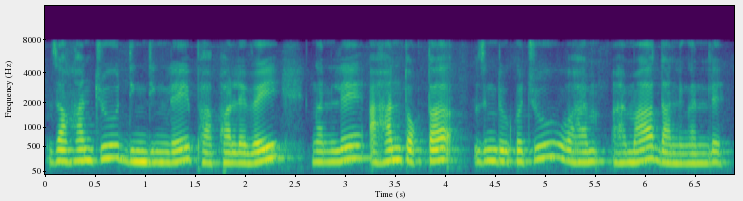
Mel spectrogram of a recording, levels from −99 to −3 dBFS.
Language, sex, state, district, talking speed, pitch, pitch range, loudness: Wancho, female, Arunachal Pradesh, Longding, 175 wpm, 200 Hz, 190-225 Hz, -17 LUFS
